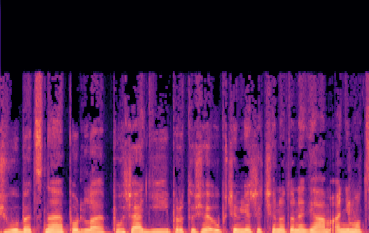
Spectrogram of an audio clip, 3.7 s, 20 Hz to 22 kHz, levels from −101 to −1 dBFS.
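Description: Around 0.81 to 0.86 s, right after "vůbec ne" and just before "pořadí protože", there's a short concealed packet loss. About 20 ms of speech never arrived, and the decoder papered over it by extending the last sound, so you get a quick smear. It happens again after "pořadí protože", this time twice back to back at 2.37 and 2.42 s, roughly 40 ms patched in total, which comes across as a slightly longer wobble.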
